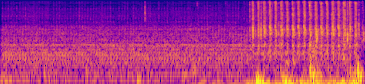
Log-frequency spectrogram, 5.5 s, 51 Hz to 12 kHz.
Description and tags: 01 - Turning off projector
Turning off a 16mm projector - Brand: Eiki
Apagado de proyector de 16mm - Marca: Eiki
16mm, field-recording, projector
